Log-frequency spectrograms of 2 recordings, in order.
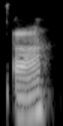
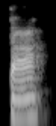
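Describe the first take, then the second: First: "ta" with an ejective t; glottalised T. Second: Said in the usual way. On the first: Shown as a demonstration. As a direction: pop the t of "ta" with closed glottis. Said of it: "consonantes que tienen glotal". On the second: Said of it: "que no tienen glotal".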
